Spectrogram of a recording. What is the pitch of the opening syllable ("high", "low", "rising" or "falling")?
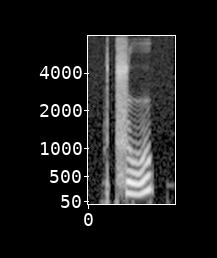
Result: rising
